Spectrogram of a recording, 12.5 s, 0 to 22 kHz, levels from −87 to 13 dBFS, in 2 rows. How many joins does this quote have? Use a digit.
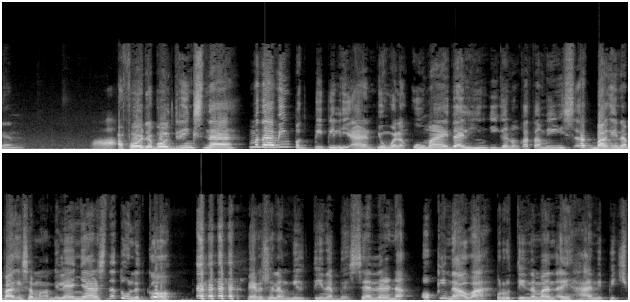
0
